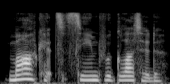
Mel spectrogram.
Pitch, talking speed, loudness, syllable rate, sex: 195 Hz, 175 wpm, -18 LUFS, 5.9 syllables/s, female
